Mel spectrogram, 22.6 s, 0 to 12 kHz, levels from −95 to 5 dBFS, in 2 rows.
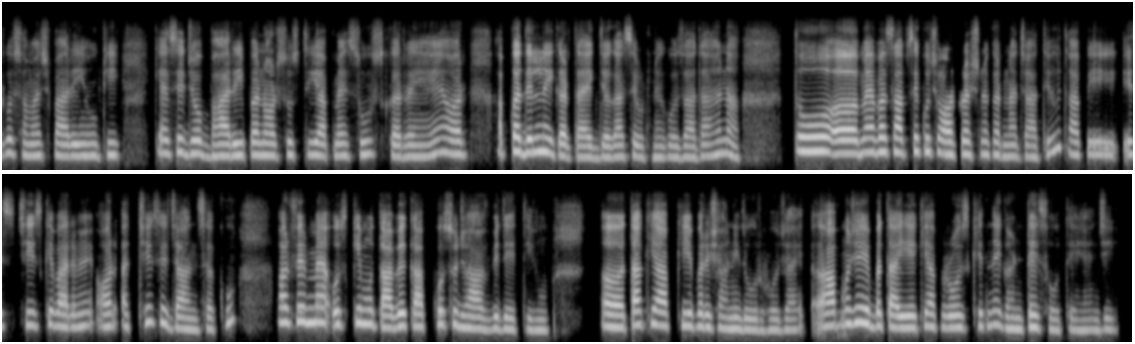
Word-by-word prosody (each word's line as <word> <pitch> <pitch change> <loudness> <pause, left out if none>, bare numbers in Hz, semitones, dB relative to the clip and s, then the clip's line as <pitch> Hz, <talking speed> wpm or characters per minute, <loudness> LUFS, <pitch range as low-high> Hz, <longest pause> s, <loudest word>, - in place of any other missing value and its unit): को 250 +4 -3
समझ 210 -3 -5
पा 205 -2 -1
रही 200 0 -1
हूँ 200 0 -3
कि 215 +3 -4 0.4
कैसे 250 0 -1
जो 235 +1 +1
भारीपन 205 +2 +1
और 205 -1 0
सुस्ती 220 +1 -4
आप 195 - -16
महसूस 220 +3 -4
कर 195 -2 0
रहे 190 0 -3
हैं 245 +4 -2
और 230 -3 0 0.3
आपका 275 +5 +6
दिल 250 +2 +4
नहीं 265 -3 +4
करता 195 -4 0
है 180 - +1
एक 175 - -3
जगह 185 +1 -1
से 195 +2 -3
उठने 180 0 -7
को 185 0 -5
ज़्यादा, 185 +2 -5
है 225 +3 -3
ना? 230 -6 -3 0.6
तो 275 -1 +4 0.2
अ, 240 -1 +7
मैं 255 0 +3
बस 265 0 +2
आपसे 255 +2 +3
कुछ 265 -1 -3
और 225 -2 +4
प्रश्न 230 0 -1
करना 195 -3 -4
चाहती 185 +4 -6
हूँ 295 +6 -2
ताकि 220 0 -4
इस 225 0 -3
चीज़ 240 -2 -3
के 255 - -1
बारे 220 -3 0
में 230 +2 -4
और 225 +2 -3
अच्छे 225 +7 -4
से 280 -1 -2
जान 190 -3 -2
सकूँ 185 - -6 0.4
और 290 0 +3
फिर 300 +1 +3
मैं 285 0 +4
उसके 255 +3 -1
मुताबिक 230 -3 +3
आपको 225 +3 0
सुझाव 205 -7 0
भी 195 +2 -2
देती 180 -1 -5
हूँ 165 0 -6 0.5
अ, 215 -2 +6
ताकि 250 +2 +4
आपकी 235 -1 +2
ये 230 - +3
परेशानी 205 -4 -1
दूर 175 -2 -3
हो 170 0 -5
जाए, 175 +2 -8
आप 230 +1 +3
मुझे 270 +3 +3
ये 270 - +7
बताइए 205 -2 +3
कि 200 - -4
आप 220 -2 -2
रोज़ 205 -1 -1
कितने 235 +2 -3
घंटे 195 +1 -1
सोते 175 -2 -9
हैं? 170 0 -7
जी। 175 +1 -9
215 Hz, 220 wpm, -24 LUFS, 190-235 Hz, 0.6 s, अ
